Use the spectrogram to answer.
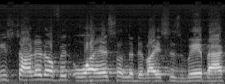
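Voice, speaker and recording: A man talking fairly quickly in a high voice over noticeable background noise. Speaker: product presenter. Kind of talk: product launch presentation. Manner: fast.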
